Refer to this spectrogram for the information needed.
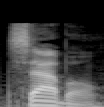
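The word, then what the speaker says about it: Tsabo: Sabo. – Sabo. Silent T or silent S? – Silent T. Sabo. Sabo.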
